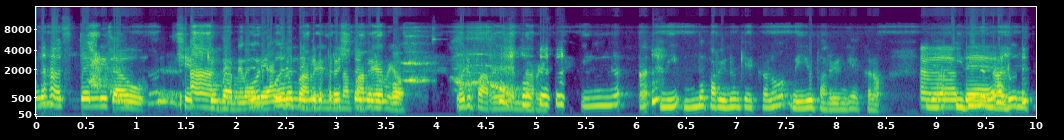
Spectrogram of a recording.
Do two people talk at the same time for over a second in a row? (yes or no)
yes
